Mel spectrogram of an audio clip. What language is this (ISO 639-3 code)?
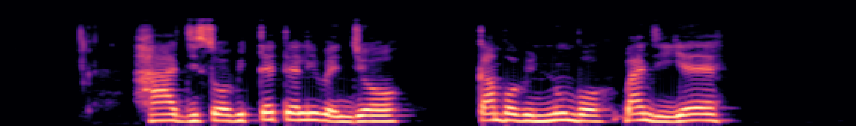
mcx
